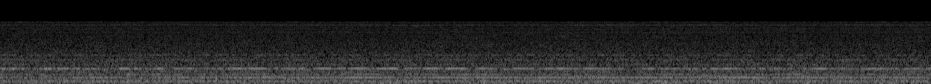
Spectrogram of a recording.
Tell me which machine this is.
fan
